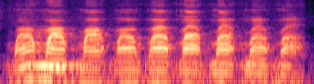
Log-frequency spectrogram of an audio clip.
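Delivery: muffled wah-wah cartoon grown-up babble; Peanuts adult. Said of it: "the adults on Peanuts".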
